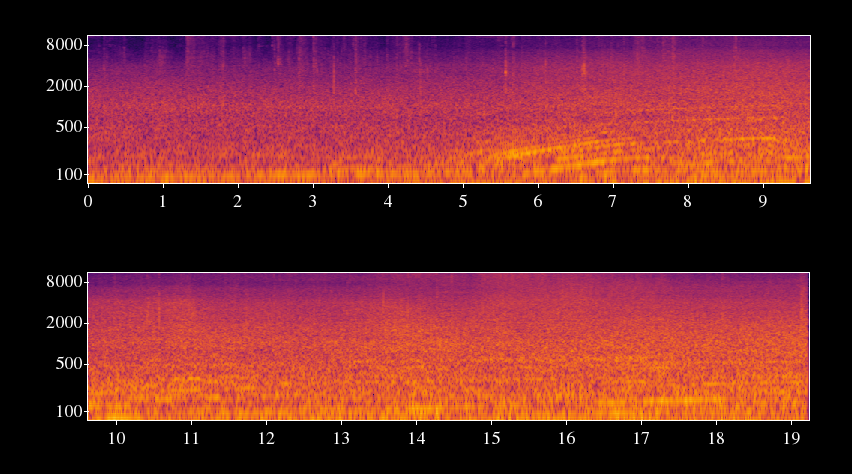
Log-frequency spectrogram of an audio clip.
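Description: Sandals slap on a paved path with steady footsteps.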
